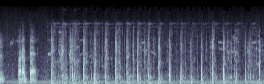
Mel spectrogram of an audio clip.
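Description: Horse hooves clatter quickly and steadily.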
